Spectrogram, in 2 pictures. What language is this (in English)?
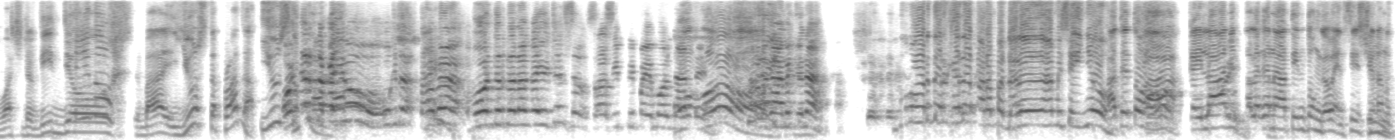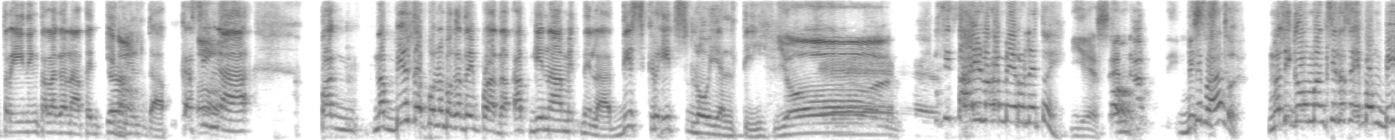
Filipino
